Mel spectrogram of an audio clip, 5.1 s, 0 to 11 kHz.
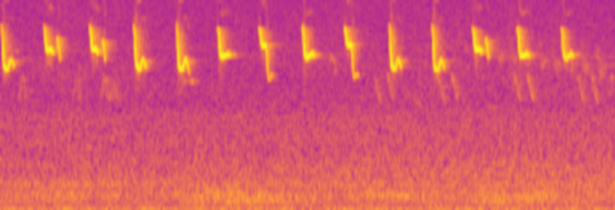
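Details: Common chiffchaff singing in spring on 29 May 2023 in the Vilaine estuary, Morbihan, Brittany, France: high, clipped notes alternating between two pitches, delivered steadily at roughly three per second over a quiet background.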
